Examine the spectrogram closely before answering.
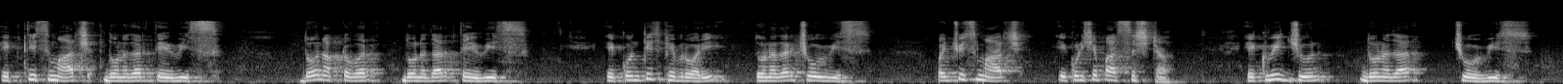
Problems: none marked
